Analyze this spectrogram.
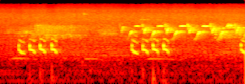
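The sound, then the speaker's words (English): A black-billed cuckoo calls in quick, evenly spaced bursts of three or four soft, hollow cu-cu-cu notes, repeated twice, while other birds sing thin, higher chirps in the background. “The black-billed cuckoo is a more northerly species, living in dense woodland, even conifer forests.”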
